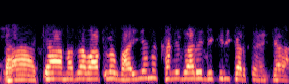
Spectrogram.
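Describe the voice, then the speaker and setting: Over a muffled phone recording comes a high-pitched male voice. He is a debt collector who scolds, interrupts and repeats his demands insistently. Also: steady tone, fast talker. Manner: pushy, scolding, repetitive, interrupting. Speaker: bank loan recovery official. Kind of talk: phone argument demanding repayment. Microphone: telephone call recording.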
